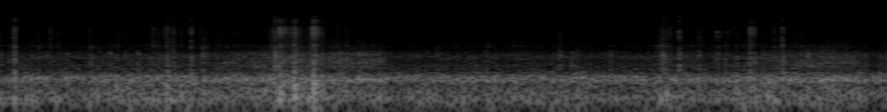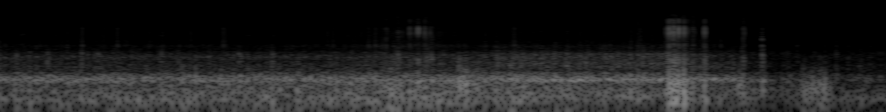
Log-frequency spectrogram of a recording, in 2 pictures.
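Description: A bicycle's frame rattles and clatters over bumps.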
